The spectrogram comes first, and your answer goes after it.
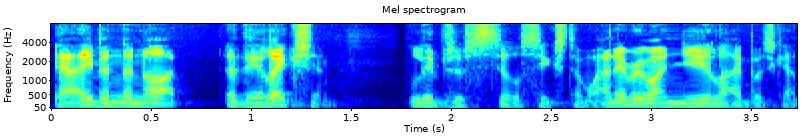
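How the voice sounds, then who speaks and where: Speaking very fast with an Australian accent, a man uses a fairly low pitch and ordinary pitch variation, on a very clean recording with a silent background. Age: 60s. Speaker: fund manager. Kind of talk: interview.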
